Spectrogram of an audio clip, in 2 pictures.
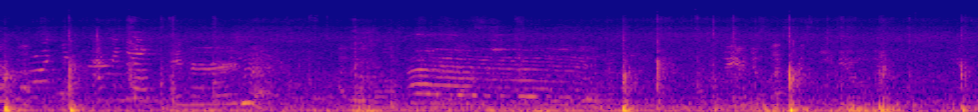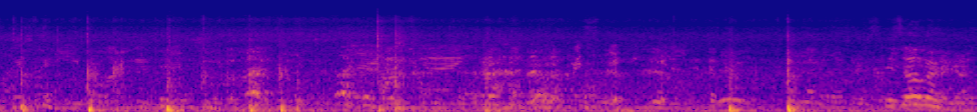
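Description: A basketball bounces on an outdoor plastic court.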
